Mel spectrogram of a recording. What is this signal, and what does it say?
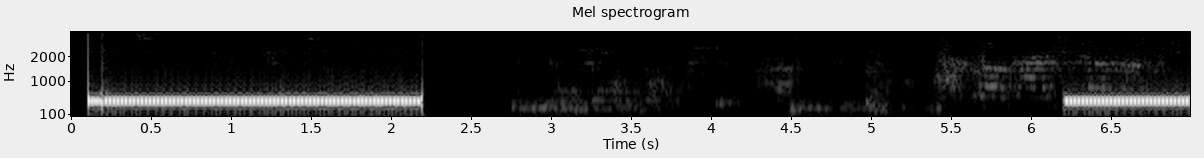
Ringback tone (North America), 440 + 480 Hz.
